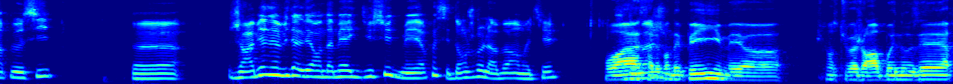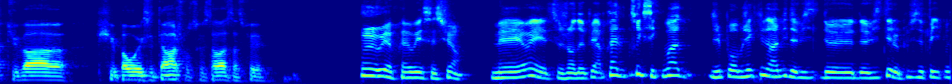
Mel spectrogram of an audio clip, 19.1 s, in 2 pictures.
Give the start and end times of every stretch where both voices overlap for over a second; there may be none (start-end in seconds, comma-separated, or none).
none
